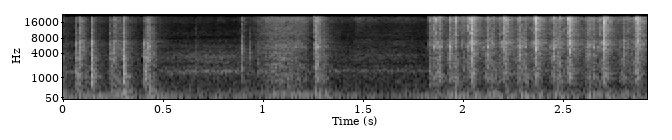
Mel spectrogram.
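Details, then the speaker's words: Hermes Rocket typewriter after repairing a squeaky space bar with red oil: crisp keystrokes in quick bursts, clean clicks with no squeak or dragging, fixed. "and not squeaking still looking for this cover here"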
